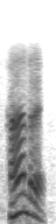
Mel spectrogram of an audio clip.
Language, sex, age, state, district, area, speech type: Kannada, male, 45-60, Karnataka, Belgaum, rural, conversation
